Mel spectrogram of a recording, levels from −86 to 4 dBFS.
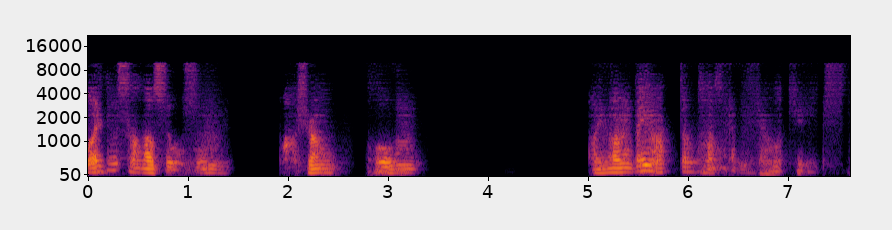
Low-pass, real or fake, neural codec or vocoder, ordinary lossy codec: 9.9 kHz; fake; codec, 44.1 kHz, 0.9 kbps, DAC; none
